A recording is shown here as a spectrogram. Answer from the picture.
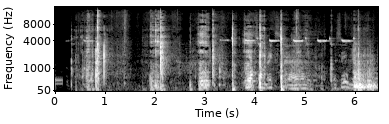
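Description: Spade and hoe blades digging into garden soil: irregular sharp knocks and scrapes. In the second half a short high note repeats about twice a second.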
